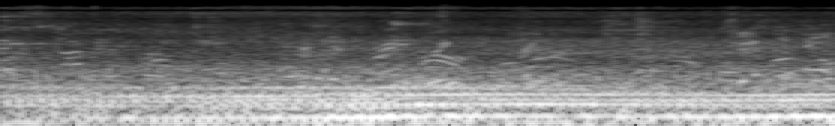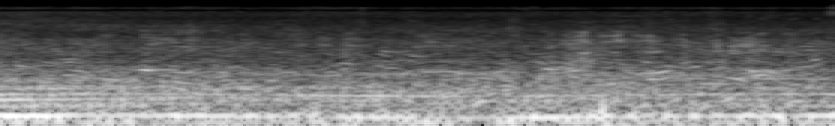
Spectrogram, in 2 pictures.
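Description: Busy street sound: scattered voices of people walking and talking, over a vehicle engine running close by that swells in the middle and then eases off, with a steady low rumble underneath.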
